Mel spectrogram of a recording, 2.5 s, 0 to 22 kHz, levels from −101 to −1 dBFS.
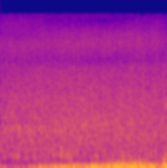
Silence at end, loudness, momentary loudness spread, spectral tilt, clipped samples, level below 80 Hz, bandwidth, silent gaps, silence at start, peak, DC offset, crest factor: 0 s; -34 LUFS; 5 LU; -3.5 dB/octave; under 0.1%; -30 dBFS; 15.5 kHz; none; 0 s; -12 dBFS; under 0.1%; 12 dB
